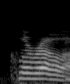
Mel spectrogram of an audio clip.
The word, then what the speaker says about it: chlorella: l here r e l l a clella clella yes correct thank you so much Corella okay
